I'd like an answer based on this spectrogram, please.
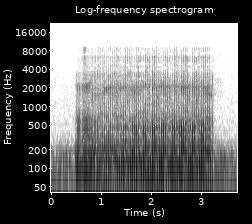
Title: Dog snores heavily in his sleep | CONTENTbible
